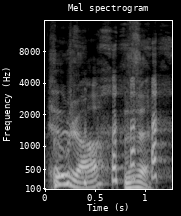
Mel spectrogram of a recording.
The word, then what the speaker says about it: Hurrav: Alltså som hurra, fast det... alltså, hurra, v. Hurrav.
